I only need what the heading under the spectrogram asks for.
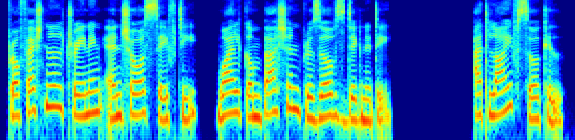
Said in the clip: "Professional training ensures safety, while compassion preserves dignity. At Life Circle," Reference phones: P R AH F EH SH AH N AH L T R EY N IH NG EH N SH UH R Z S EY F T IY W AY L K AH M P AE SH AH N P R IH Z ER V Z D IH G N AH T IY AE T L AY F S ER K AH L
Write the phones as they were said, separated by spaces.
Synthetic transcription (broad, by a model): P R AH F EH SH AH N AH L T R EY N IH NG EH N SH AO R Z S EY F T IY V AY L K AH M P AE SH AH N P R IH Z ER V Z D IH G N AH T IY AE T L AY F S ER K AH L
